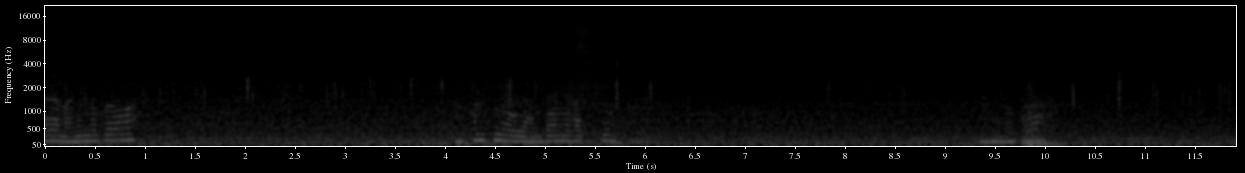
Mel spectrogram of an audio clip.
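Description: A cat chews and laps food from a bowl up close.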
